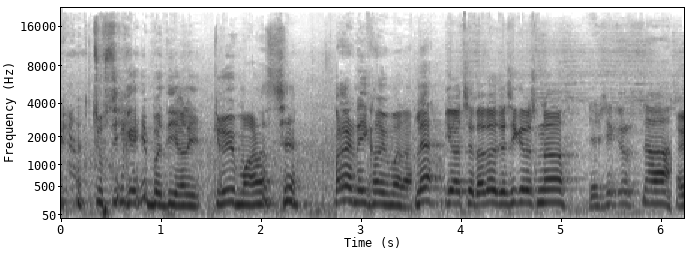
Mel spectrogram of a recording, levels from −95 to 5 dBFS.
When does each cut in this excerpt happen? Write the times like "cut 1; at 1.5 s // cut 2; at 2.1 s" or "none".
cut 1; at 1.4 s // cut 2; at 3.8 s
